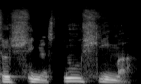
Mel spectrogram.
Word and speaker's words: Tsushima: that was it sushima tsushima and that was it and bes like and then ninja guid the the t is silent right and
